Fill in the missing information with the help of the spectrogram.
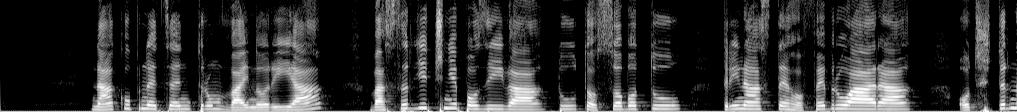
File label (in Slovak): komercne hlasenie; nc vajnoria-babkove predstavenie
